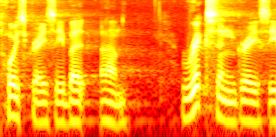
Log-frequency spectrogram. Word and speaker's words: Royce Gracie: not Royce Gracie but his brother which is pronounced horse Gracie but um Rickson Gracie pronounced Hicks and Gracie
